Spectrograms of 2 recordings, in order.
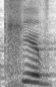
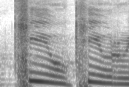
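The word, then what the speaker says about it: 키이우: 여러분 아시다시피 그 키우라고 해서, 저는 옛날에 이제 선교 다닐 때는 키예브 그랬는데 그게 그 러시아 발음이라 해가지고 그 우크라이나 발음으로 키우로 이름을 이제 바꿨는데 거길 계속 때려대잖아요.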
